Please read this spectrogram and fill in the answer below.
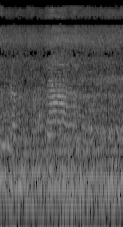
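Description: A toddler's short, high-pitched whining call about a second in, over a steady low background hum.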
